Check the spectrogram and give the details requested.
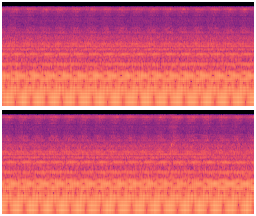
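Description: Steady loud mechanical hum with a rapid buzzing pulse, unchanging throughout; a running nebulizer compressor.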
